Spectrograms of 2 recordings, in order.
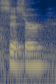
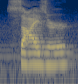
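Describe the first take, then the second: First: It is said with a short 'i' and 's'. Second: It is said with an 'eye' vowel first. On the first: "it's not Sisser" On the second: "It's not Sizer"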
